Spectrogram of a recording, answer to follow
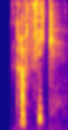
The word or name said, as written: grafik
